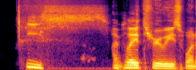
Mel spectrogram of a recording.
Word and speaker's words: Ys: much yeah yeah yeah Ys wise if you don't know how games pronounced that's what I called it when I was a kid East I played through East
